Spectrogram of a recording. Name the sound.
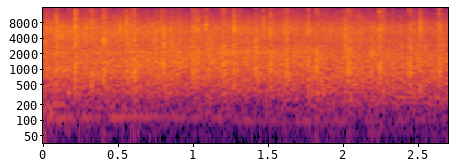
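applause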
